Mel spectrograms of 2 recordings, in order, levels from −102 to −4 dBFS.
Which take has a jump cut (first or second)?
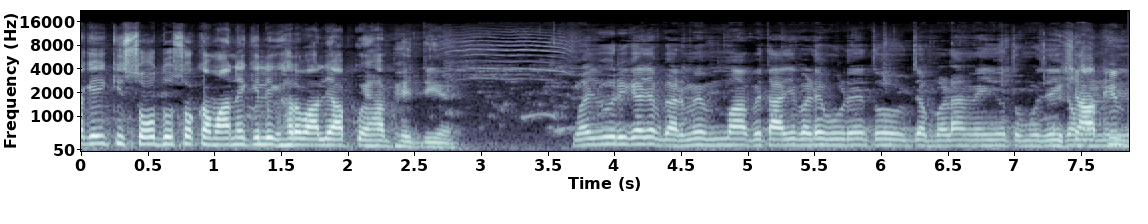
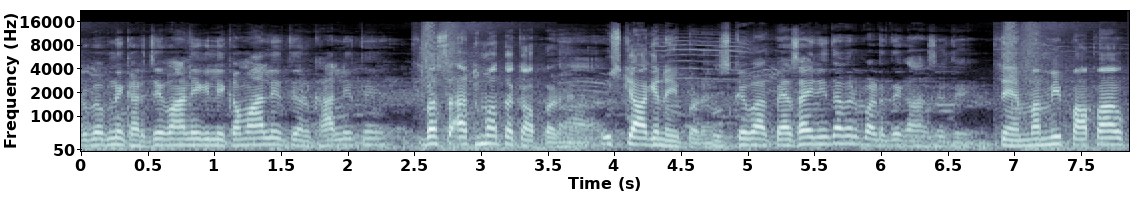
second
